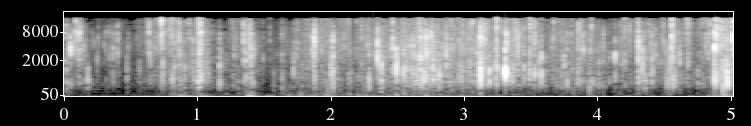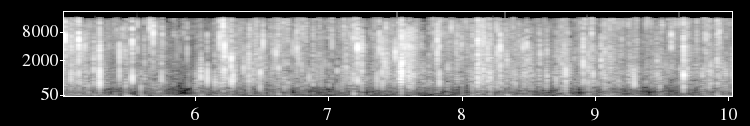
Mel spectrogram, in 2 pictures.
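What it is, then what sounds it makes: Woven polypropylene carrier bag being crumpled. An empty blue IKEA BRATTBY carrier bag of woven polypropylene plastic is balled up and crumpled between both hands, with fingertips pressing into the folds. It makes a steady stream of dry, crisp crinkles and sharp crunches for the whole ten seconds. The sound centers around 1 kHz, reaches bright highs and has almost no low end.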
